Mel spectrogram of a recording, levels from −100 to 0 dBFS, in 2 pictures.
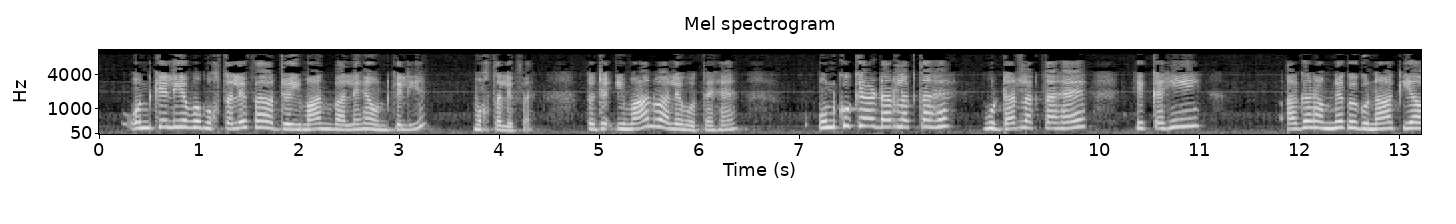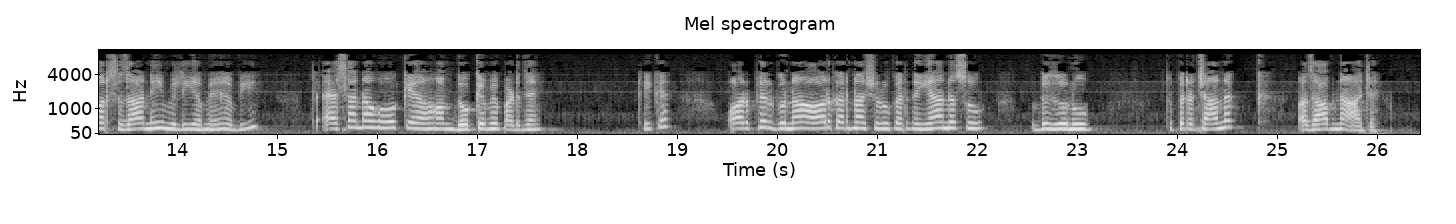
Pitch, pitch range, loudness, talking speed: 220 Hz, 195-250 Hz, -16 LUFS, 175 wpm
